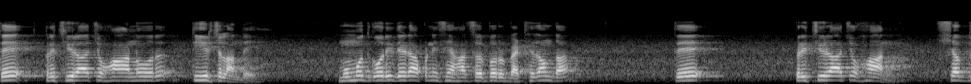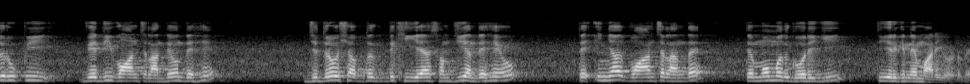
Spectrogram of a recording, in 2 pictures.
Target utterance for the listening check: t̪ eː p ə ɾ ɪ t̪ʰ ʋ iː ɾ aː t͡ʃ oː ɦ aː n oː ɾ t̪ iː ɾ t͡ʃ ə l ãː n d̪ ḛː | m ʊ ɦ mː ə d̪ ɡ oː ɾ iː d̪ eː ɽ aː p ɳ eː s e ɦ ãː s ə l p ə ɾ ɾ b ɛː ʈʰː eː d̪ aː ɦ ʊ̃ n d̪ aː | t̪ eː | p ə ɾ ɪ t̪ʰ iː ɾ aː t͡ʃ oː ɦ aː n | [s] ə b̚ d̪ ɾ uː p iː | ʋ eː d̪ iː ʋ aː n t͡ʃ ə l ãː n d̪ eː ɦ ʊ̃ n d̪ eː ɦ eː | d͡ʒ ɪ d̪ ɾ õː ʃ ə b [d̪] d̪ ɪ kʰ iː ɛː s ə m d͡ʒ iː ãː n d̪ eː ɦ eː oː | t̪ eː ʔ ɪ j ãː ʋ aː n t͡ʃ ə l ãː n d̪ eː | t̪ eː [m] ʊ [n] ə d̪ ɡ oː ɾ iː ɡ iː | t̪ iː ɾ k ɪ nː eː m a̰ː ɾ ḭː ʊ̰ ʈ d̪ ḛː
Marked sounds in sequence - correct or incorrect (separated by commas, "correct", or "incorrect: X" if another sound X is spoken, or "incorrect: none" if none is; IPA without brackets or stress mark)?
incorrect: ʃ, correct, correct, incorrect: m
